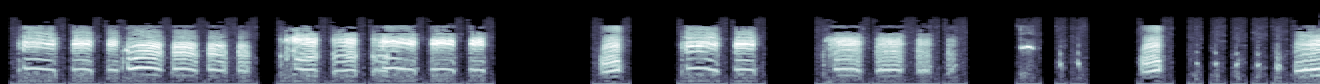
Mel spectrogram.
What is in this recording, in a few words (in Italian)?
alzavola alzavola, birdsound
